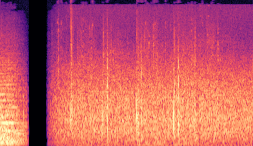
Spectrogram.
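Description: Footsteps tap on a stone step.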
